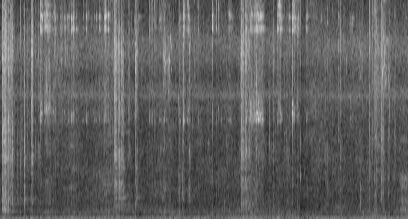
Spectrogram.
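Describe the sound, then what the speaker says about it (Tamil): Roasted chana dal is crushed by hand, giving irregular crisp crunching and rattling clicks in close, uneven bursts with no talking. "இப்போ நம்ம இந்த கடலப்பருப்பை நுணுக்கிக்கலாம்"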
